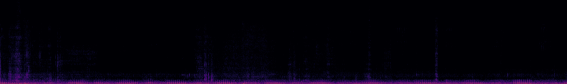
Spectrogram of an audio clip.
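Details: Homeless mama cat on a Moroccan street, busy feeding her kittens, gives a continuous deep rumbling purr with even, unbroken rhythm and faint background clicks.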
